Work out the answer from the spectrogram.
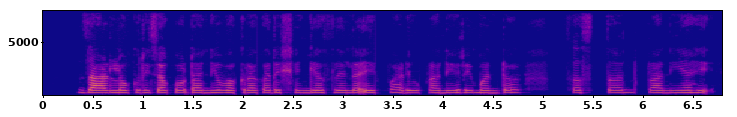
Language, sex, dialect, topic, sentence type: Marathi, female, Varhadi, agriculture, statement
